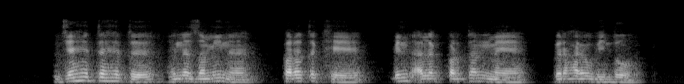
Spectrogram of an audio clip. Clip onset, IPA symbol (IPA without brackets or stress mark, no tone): d͡ʑ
